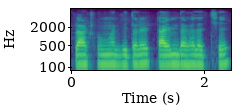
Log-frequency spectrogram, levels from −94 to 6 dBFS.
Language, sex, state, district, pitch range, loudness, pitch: Bengali, male, West Bengal, Cooch Behar, 125-130 Hz, -20 LUFS, 130 Hz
